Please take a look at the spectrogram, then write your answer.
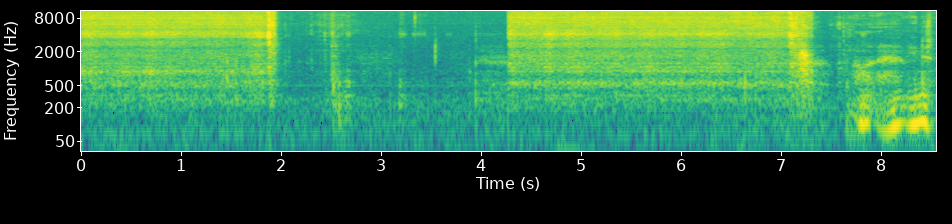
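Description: Airbrush spraying a light dusting of paint over metal, close hissing bursts that stop and restart, with a short quieter gap between sprays.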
